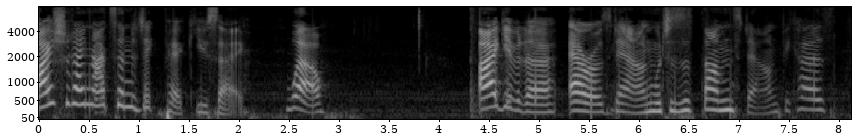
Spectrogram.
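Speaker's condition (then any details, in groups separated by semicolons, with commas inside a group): No condition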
